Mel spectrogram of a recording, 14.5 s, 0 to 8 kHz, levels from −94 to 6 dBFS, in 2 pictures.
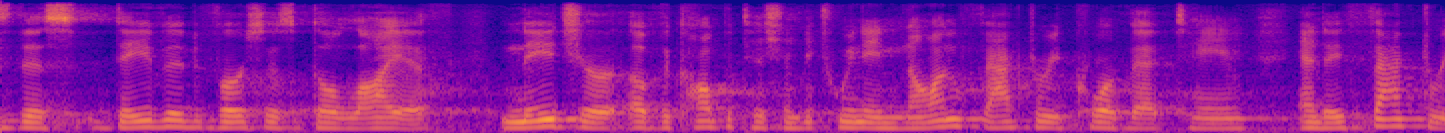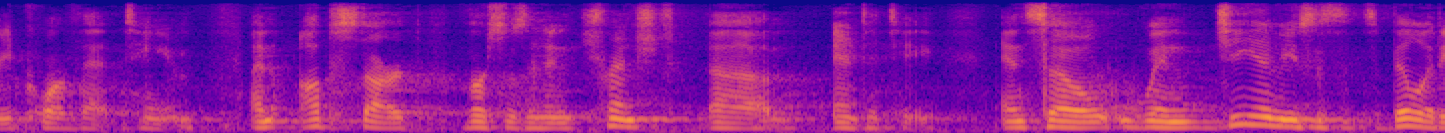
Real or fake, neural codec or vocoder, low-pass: fake; autoencoder, 48 kHz, 32 numbers a frame, DAC-VAE, trained on Japanese speech; 7.2 kHz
